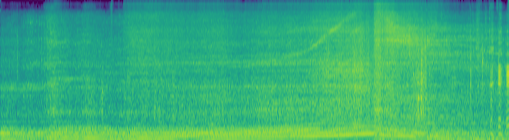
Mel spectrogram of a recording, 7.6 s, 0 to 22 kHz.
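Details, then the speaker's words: Budget turbo conversion with no wastegate (flap welded shut) and no oil lines yet, WD40 sprayed in the turbo: climbing turbo whistle then a whooshing release on throttle close, as if it had a wastegate; source unclear. "sounds like it's got a gate. What the Why does it sound like it has a gate?"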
